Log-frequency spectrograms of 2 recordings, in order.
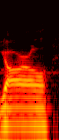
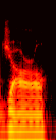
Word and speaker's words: Jarl: the Fro Glacier Rift Frost Giant Yarl. I always mispronounced him and call him Jarl.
